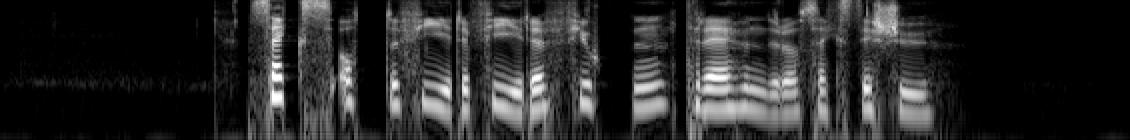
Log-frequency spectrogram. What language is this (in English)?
Norwegian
